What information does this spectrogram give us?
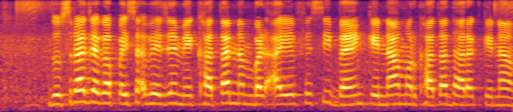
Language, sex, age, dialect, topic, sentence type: Magahi, female, 31-35, Western, banking, question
